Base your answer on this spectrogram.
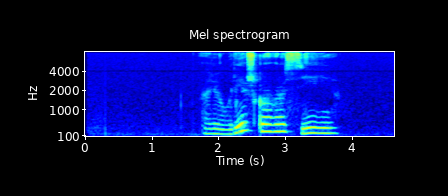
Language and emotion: Russian, neutral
